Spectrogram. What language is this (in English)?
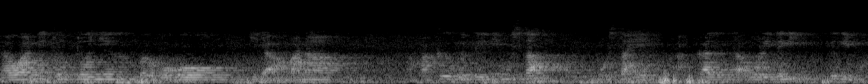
Malay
